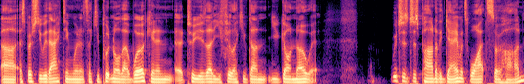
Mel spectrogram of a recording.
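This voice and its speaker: Very fast speech comes from a man with an Australian accent. His pitch sits fairly low. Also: fairly even intonation. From Australia (Perth). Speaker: actor. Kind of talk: casual chat.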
